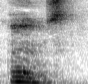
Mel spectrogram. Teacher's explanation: Because usually when we see an N, we say N, don't we? Whereas in French, very often that N just means that the vowel becomes nasal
